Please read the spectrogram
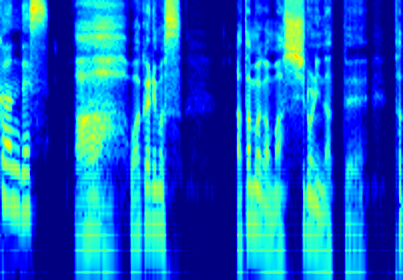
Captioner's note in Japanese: ため息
